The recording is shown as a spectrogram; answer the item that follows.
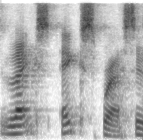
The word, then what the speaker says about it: Express: Although I'm pretty sure it's pronounced Lex Express as well, not Espress, as I just said.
